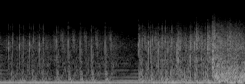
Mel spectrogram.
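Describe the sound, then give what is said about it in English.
Rapid bursts of gunfire from archival footage of urban street battles as Israeli forces fought into Jerusalem, a steady crackling stream of shots over a low, constant hum. “The largely urban street battles in Jordan as the Israelis fought their way into the holy city of Jerusalem.”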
